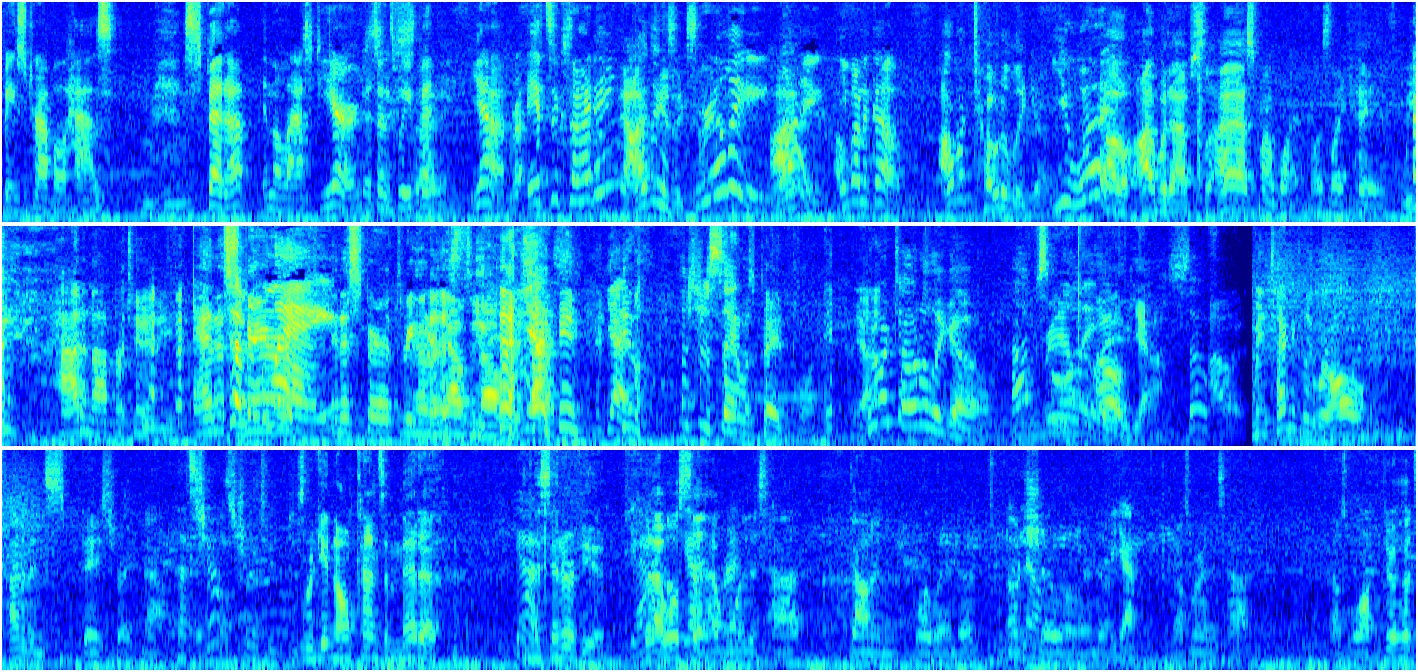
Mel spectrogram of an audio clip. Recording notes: Talks backstage at a Festival.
